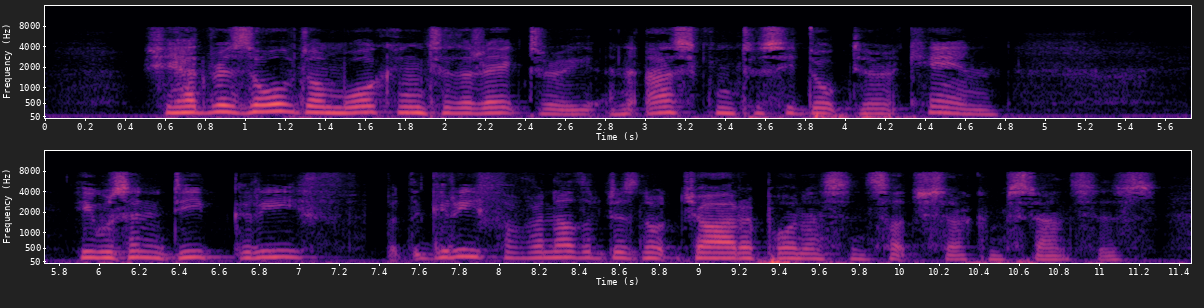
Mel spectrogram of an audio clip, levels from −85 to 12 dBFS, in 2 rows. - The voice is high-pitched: No, medium, 180 Hz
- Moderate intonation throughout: Yes, average, 4.2 semitones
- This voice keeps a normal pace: Yes, average, 165 wpm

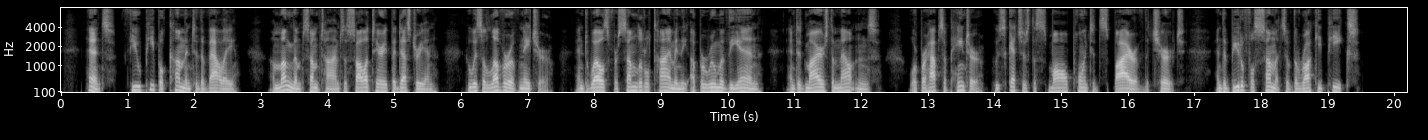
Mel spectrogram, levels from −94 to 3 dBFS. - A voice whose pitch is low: Yes, low, 110 Hz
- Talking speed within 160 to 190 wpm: Yes, average, 170 wpm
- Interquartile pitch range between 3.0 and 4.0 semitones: Yes, average, 3.5 semitones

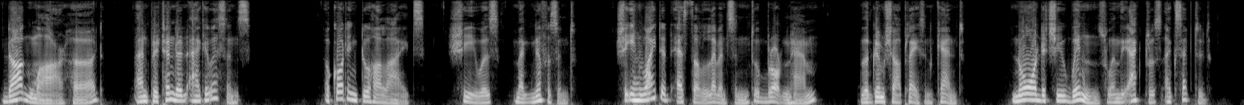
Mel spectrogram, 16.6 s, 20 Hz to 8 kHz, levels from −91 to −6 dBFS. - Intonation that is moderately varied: No, wide, 8.5 semitones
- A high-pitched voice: No, low, 125 Hz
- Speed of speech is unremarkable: No, slow, 110 wpm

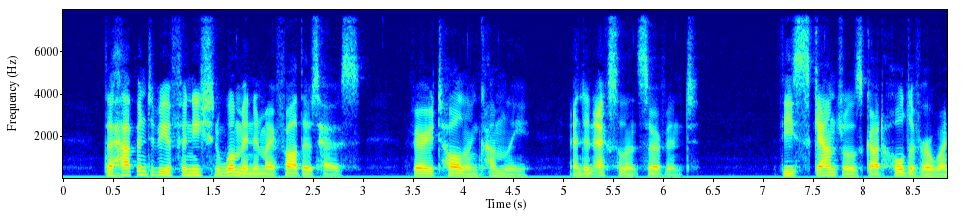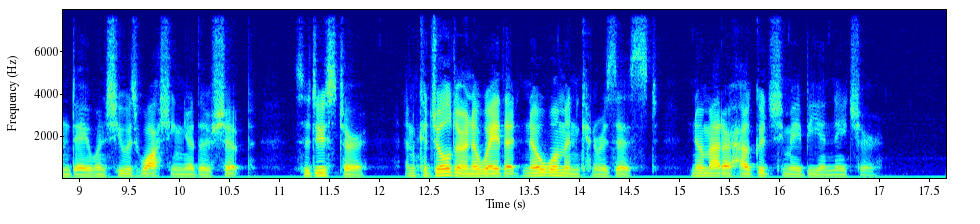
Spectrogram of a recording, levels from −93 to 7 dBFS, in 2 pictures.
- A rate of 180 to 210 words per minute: Yes, average, 185 wpm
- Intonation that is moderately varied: Yes, average, 5.0 semitones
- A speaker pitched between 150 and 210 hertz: No, low, 115 Hz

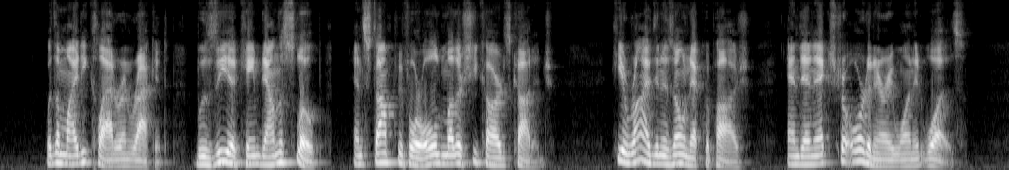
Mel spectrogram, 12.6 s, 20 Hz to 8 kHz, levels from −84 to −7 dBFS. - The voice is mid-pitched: Yes, medium, 145 Hz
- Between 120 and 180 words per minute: Yes, average, 145 wpm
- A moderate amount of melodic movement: Yes, average, 5.0 semitones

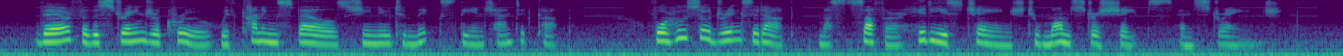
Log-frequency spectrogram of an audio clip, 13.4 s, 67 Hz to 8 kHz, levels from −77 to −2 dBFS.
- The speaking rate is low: Yes, slow, 130 wpm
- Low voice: No, high, 210 Hz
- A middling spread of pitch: Yes, average, 4.2 semitones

